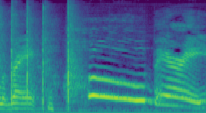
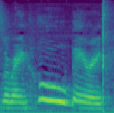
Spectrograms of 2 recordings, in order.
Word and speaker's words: Lorraine Hooberry: your hands together for Lorraine Hooberry. You have to say it like that. It's Lorraine Hooberry.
